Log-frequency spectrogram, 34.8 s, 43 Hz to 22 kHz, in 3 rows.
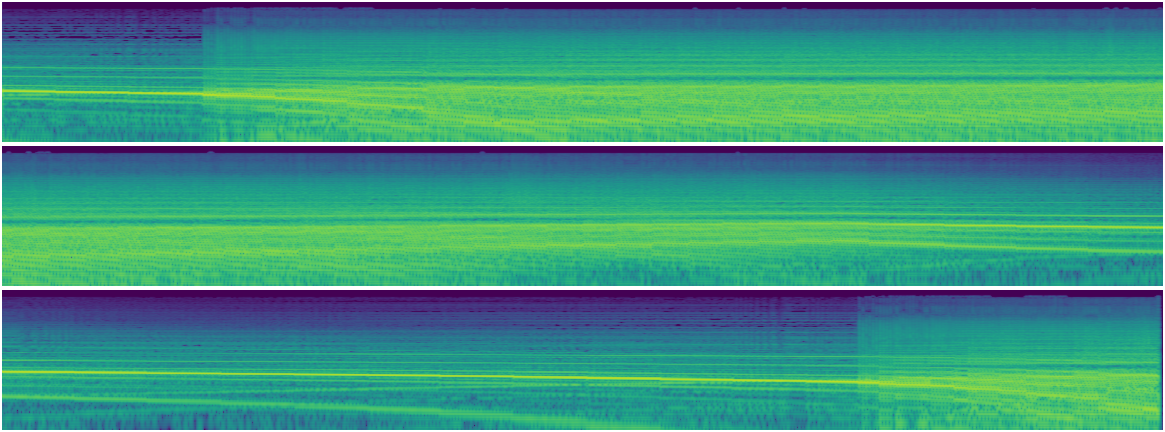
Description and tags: quantum radio snap056
Experimental QM synthesis resulting sound.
